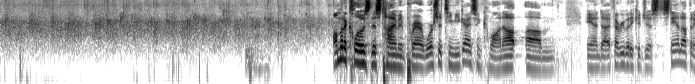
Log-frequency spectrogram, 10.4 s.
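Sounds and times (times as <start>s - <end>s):
audience applause: 0.0s - 5.5s
speech: 5.0s - 10.4s.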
